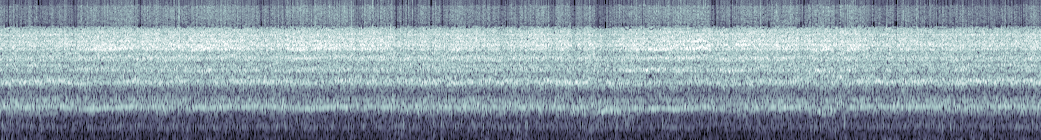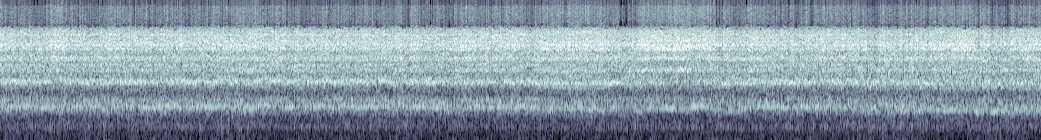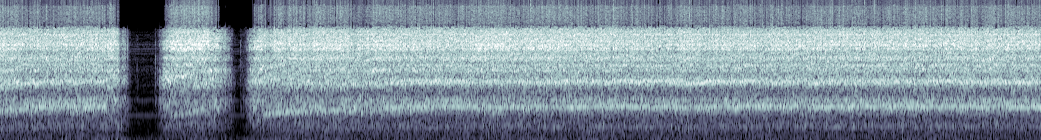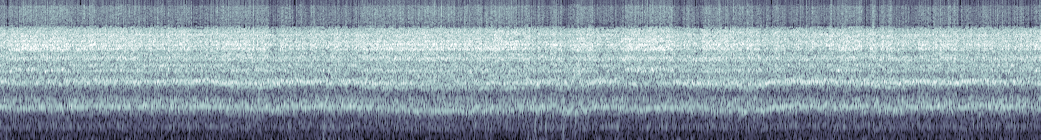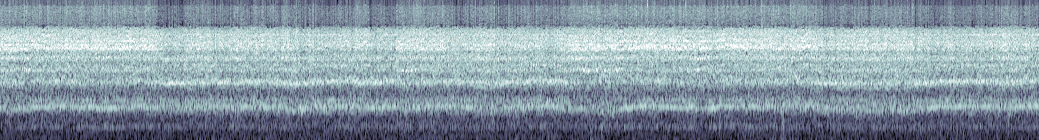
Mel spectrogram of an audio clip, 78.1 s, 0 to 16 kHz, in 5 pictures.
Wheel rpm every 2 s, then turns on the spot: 230, 230, 230, 230, 220, 220, 230, 230, 230, 230, 230, 230, 220, 230, 210, 200, 140, 120, 220, 230, 230, 230, 240, 230, 230, 220, 210, 200, 210, 220, 230, 220, 220, 230, 230, 220, 220, 220, 220.
none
